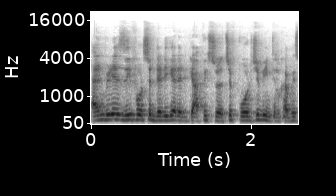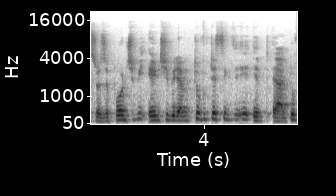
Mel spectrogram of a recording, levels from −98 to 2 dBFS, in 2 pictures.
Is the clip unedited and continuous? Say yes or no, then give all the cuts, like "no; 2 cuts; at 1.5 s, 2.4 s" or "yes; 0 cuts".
yes; 0 cuts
